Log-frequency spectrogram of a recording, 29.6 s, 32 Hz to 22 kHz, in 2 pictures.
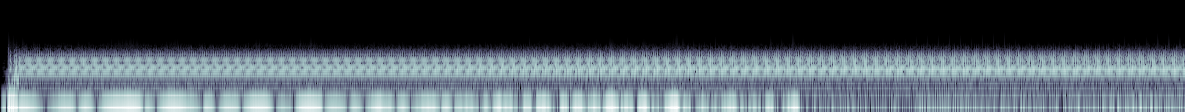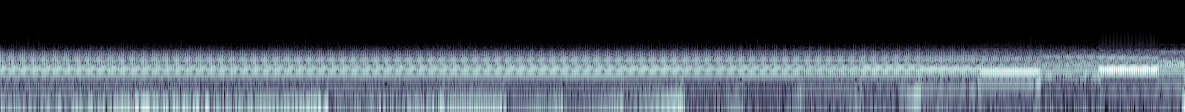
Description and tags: Reverse comb filter sweep on guitar pitched -48st
Freaking around with Surfer EQ. Sweeping through harmonics with a comb filter, then pitched the result -48st. Sounds pretty cool if you're asking me!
